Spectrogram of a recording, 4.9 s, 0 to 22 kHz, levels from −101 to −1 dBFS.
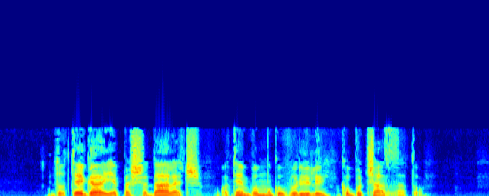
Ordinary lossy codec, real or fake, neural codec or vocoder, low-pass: AAC, 24 kbps; fake; vocoder, 44.1 kHz, 128 mel bands, Pupu-Vocoder; 19.8 kHz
